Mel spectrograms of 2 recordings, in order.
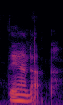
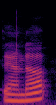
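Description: First: Soft unvoiced whisper. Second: Said in the usual way. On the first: Real, not acted. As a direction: breathe it to the cat. Whispering to cat.

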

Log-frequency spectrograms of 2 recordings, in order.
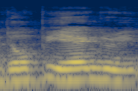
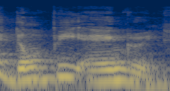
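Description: First: "Don't be angry" snapped out louder like a scolding; mock stern command. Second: Said in the usual way. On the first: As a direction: bark "Don't be angry" at an upset friend. Telling an angry person to calm.

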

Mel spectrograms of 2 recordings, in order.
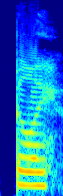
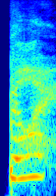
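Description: First: Said in the usual way. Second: Sharp high shout of Billy!; yelling a name. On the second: Real, not acted. Gamer yelling at the character Billy, loud high shout.

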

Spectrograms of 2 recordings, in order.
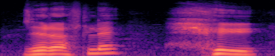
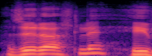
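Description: First: হি with breath squeezed from mid-throat; pressed throat sound. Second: হি with a plain light h, no throat squeeze; wrong articulation demo. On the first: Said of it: "গলার মাঝখানে চাপ দিতে হবে". (গলার মাঝখানে চাপ দিয়ে হি) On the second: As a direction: say হি with an everyday h, as a mistake. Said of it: "তাহলে কিন্তু ভুল হয়ে গেল". (গলায় চাপ ছাড়া হালকা হি) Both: Shown as a demonstration.

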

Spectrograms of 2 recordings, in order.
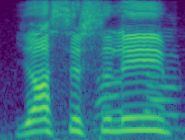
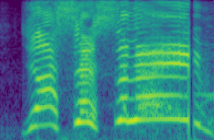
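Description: First: Said in the usual way. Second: Name shouted high and loud; excited yell. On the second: Real, not acted. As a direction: belt the name out as he runs at goal. Name yelled as he breaks.

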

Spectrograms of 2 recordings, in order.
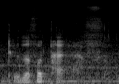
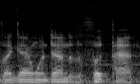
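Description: First: Whispered aside, much softer; whispered to himself. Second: Said in the usual way. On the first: Real, not acted. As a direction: breathe it to yourself. Repeats then whispers.

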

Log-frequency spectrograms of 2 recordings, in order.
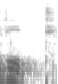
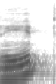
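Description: First: রিড with an ee vowel, like "reed"; participle pronunciation as taught. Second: রেড with a short e, like "red"; past-tense pronunciation. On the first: Teacher giving the participle's sound, রিড with an ee vowel. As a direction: say রিড to rhyme with "need". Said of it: "পিপির উচ্চারণ". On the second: Teacher giving the past form's sound, রেড with an e vowel. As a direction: say রেড to rhyme with "bed". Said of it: "এটার পাস্টের উচ্চারণটা হচ্ছে". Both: Shown as a demonstration.

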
